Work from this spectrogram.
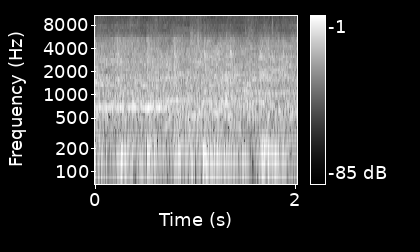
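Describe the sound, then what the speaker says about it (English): A soccer crowd at MUSC Health Stadium gives off a steady distant murmur during a USL playoff match, a low hubbub of many voices with a commentator talking over it. "Good crowd here tonight as well."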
